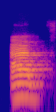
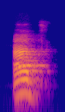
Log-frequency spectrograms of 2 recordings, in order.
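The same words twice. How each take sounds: First: The final t has no audible puff of air. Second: The final t is held, then air escapes. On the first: The speaker calls it wrong. "Jadi bukan at" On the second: The speaker calls it right. "Tapi at. ... Keluar udara tapi tertahan"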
